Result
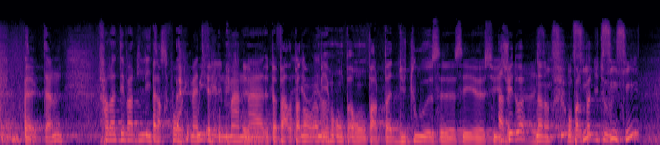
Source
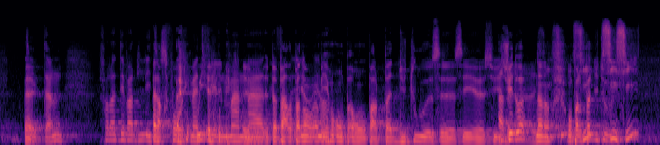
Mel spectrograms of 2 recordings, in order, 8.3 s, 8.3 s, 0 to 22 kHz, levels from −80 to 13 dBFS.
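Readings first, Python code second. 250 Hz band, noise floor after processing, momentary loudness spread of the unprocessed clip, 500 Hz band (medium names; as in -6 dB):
+1.5 dB, -37 dBFS, 8 LU, 0.0 dB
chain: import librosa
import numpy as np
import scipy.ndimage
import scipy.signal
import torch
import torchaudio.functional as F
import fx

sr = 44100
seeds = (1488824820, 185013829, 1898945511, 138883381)

y = fx.high_shelf(x, sr, hz=4100.0, db=6.0)
y = fx.band_squash(y, sr, depth_pct=100)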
